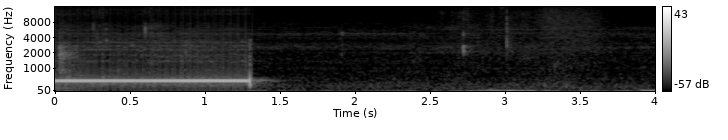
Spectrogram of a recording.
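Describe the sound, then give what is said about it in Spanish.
A telephone dial tone sounds while a call to a guest is placed: one steady, unwavering mid-pitched hum, loud for about a second, then it cuts off abruptly, leaving faint background noise. “Tenemos aquí el aparato que utilizo para conversar con nuestro invitado. Estamos llamando a Jerry Batista, dirigente de la selección nacional.”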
